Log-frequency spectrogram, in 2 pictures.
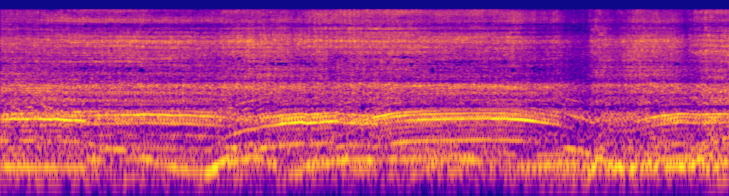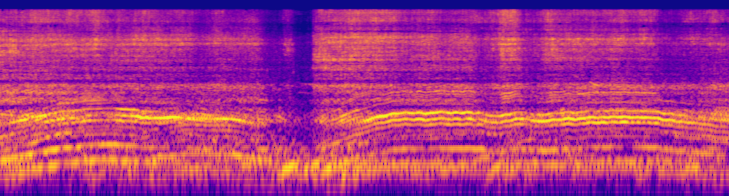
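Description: Demolition derby cars' engines revving hard, the pitch climbing and falling over and over as the cars accelerate and back off, over a loud, constant engine din.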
